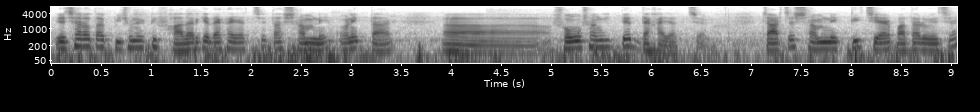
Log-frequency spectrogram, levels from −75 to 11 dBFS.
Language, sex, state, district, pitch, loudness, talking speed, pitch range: Bengali, male, West Bengal, North 24 Parganas, 130 Hz, -17 LUFS, 130 wpm, 105-145 Hz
